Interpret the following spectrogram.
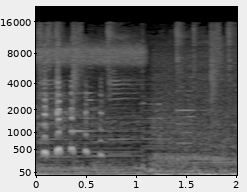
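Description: A woman laughing in short, quick bursts. About a second in, a steady low hum of street traffic and vehicle engines takes over, with background music.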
